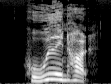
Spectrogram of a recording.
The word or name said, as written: hovedindhold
